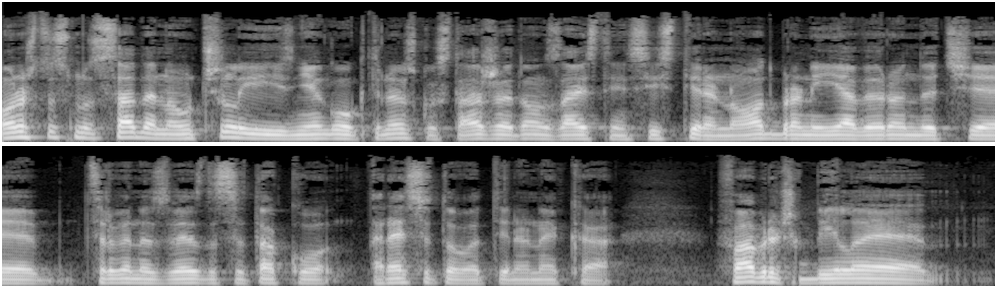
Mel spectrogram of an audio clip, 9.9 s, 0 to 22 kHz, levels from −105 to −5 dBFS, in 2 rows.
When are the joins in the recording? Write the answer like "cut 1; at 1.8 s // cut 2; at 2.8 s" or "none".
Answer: cut 1; at 9.0 s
